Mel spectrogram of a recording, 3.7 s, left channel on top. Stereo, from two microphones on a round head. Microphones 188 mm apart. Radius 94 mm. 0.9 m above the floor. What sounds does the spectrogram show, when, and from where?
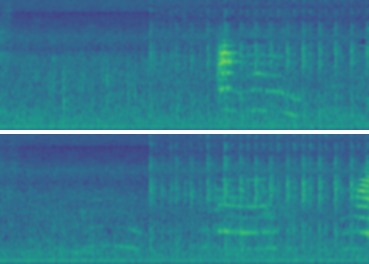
1.5 s typing on a keyboard: 25° right (ahead or behind)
